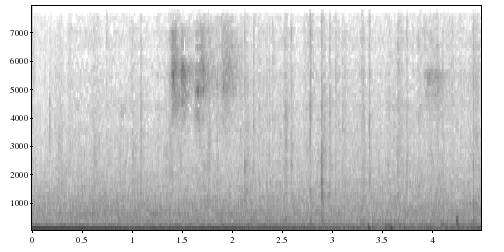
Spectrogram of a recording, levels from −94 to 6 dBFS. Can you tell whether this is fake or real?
fake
